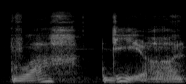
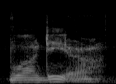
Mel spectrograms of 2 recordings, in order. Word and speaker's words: voir dire: In French, for reference, it is said as voir dire. So if you know But that. in English, it is normally said as voir dire.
